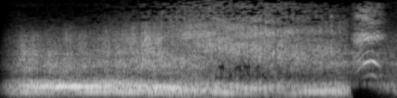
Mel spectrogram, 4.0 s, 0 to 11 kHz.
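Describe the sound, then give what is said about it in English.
Loud roar of propeller warplane engines droning steadily overhead as a B-17 Flying Fortress and a Bell P-63 King Cobra collide in midair at the Wings Over Dallas World War II air show, recorded by spectators; then an abrupt break as the low engine rumble cuts out and a brief sweeping whine follows. “A B-17 Flying Fortress and a Bell P-63 King Cobra aircraft collided in midair and crashed into the ground over the weekend at the Wings Over Dallas World War II air show.”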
